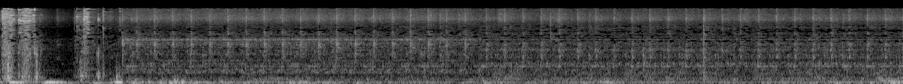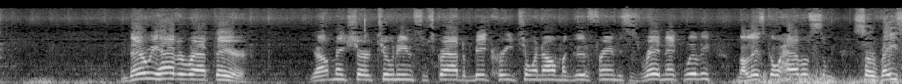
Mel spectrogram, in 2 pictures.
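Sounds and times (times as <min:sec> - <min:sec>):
metal tool clinks: 0:00.0 - 0:01.2
car engine idling: 0:00.0 - 0:18.0.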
